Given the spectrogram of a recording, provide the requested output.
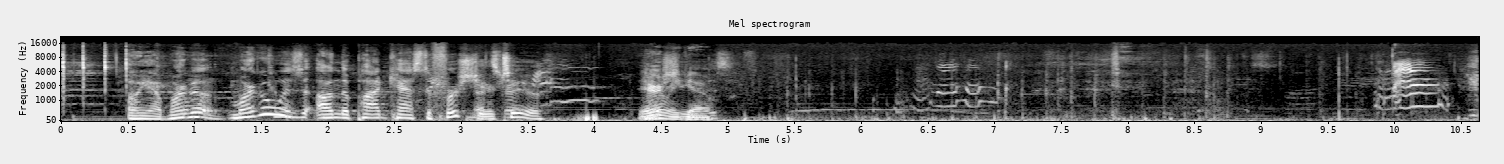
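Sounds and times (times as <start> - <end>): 
speech: 0.5 - 5.2
low thumps: 2.9 - 10.6
cat meowing: 3.3 - 4.6, 5.5 - 7.3, 9.8 - 10.5
rustling noise: 5.0 - 9.0.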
